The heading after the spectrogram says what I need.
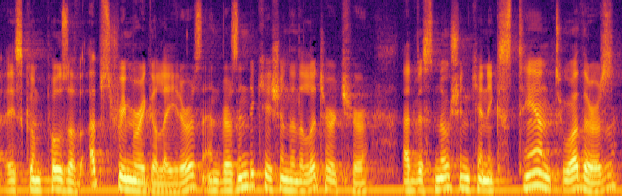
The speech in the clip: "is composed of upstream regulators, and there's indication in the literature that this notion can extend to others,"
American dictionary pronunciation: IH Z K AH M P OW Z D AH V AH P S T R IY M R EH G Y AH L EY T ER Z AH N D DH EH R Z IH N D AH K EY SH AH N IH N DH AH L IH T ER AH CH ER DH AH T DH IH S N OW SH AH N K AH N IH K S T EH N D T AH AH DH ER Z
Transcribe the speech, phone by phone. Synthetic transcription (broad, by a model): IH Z K AH M P OW Z D AH V AH P S T R IY M R EH G Y AH L EY T ER Z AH N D DH EH R Z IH N D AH K EY SH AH N IH N DH AH L IH T ER AH CH ER DH AH T DH IH S N OW SH AH N K AH N IH K S T EH N D T AH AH DH ER Z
